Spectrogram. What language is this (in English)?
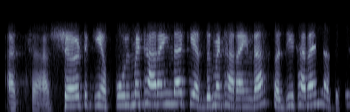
Sindhi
